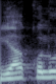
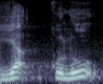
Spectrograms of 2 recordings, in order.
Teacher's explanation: हमज़ा जब साकिन हो तो उसे झटके के साथ अदा किया जाता है। इसे हम याकुलू नहीं बल्कि यअकुलू पढ़ेंगे। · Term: हमज़ा साकिन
